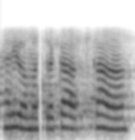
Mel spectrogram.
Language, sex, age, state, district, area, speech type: Sanskrit, female, 30-45, Kerala, Kasaragod, rural, conversation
